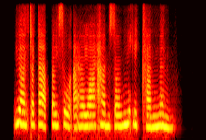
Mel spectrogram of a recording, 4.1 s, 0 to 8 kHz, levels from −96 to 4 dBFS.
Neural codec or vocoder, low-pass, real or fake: codec, 16 kHz, 0.5 kbps, FreqCodec, smaller model; 7.2 kHz; fake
